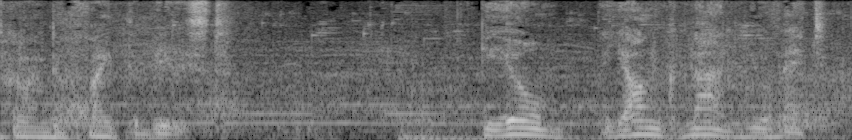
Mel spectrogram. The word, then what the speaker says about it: Guillaume: demands great sacrifices guillaume let's say his name that does not look like how they spell it at all like phonetically guillen it's like it's like g-u-i-l-l-a-m-e or something like geargalm it's guillaum okay let's go see the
